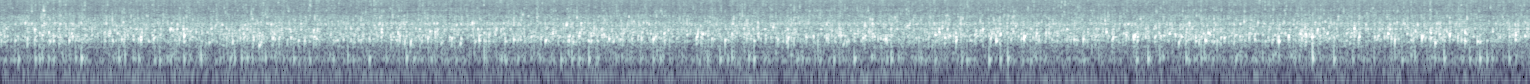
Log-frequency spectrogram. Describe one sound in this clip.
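A caged bird chirps rapidly and constantly.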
